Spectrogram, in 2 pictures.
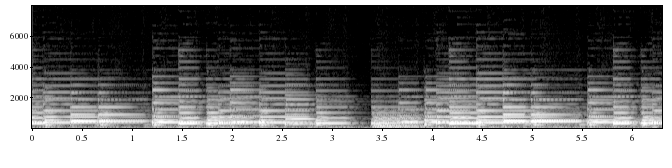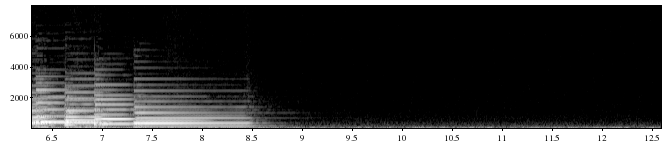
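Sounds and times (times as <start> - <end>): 
solo piano: 0.0 - 9.0.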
